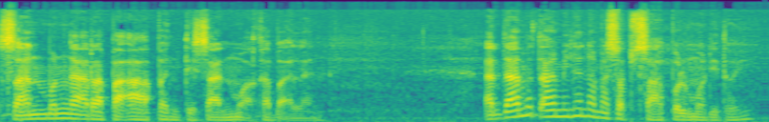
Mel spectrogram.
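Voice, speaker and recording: An actor playing a curt, domineering husband in an Ilocano radio drama. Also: male voice, mid-range voice, sing-song, brisk, slight background noise. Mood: curt, dismissive.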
